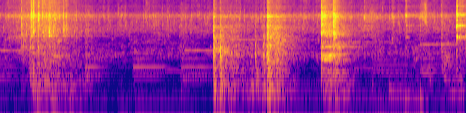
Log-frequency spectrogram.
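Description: Chicken is stirred into boiling sweet and sour sauce in a pan, with repeated scraping and clinking of a utensil against metal over a steady bubbling sizzle.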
